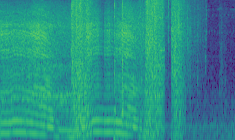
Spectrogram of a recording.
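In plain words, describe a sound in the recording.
Tyres screech as a car slides sideways.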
